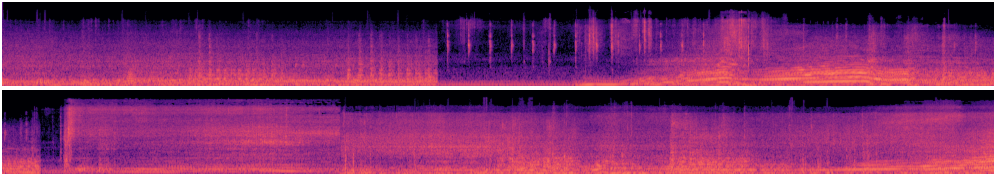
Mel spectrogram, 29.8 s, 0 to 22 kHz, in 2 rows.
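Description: BMW F80 M3 Competition's twin-turbo 3.0-litre inline-six, tuned to Bootmod3 Stage 1, heard from inside the cabin: running steadily, dropping away about six seconds in, then revving up hard with the pitch rising and breaking at quick upshifts. It settles back to a steady cruise and rises again near the end under acceleration.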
